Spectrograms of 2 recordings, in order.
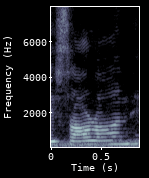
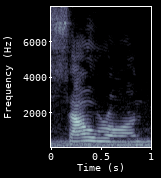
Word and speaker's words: Sauron: like Sauron you know a lot of people say s on it's saour on you know and things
